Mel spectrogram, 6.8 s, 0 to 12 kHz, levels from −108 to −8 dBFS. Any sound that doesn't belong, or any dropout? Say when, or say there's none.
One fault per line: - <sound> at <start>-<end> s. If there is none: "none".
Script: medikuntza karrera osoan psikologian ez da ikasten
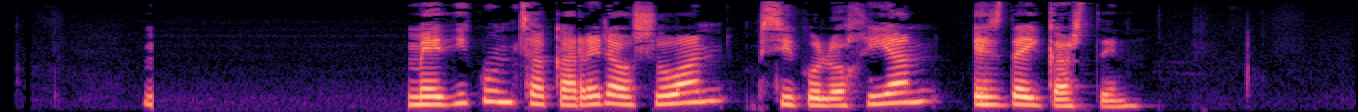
none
